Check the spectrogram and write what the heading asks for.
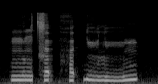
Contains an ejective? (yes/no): no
